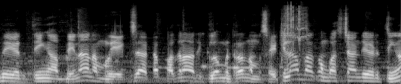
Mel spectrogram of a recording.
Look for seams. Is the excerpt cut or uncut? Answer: cut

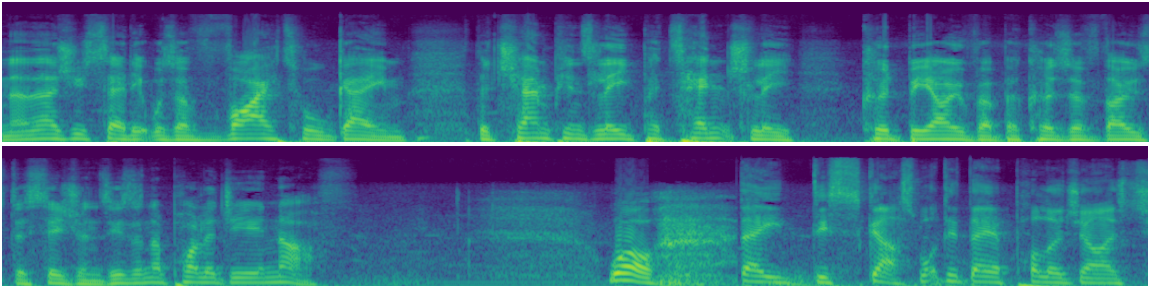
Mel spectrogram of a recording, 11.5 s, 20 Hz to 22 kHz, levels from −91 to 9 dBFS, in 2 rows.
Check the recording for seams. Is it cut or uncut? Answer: cut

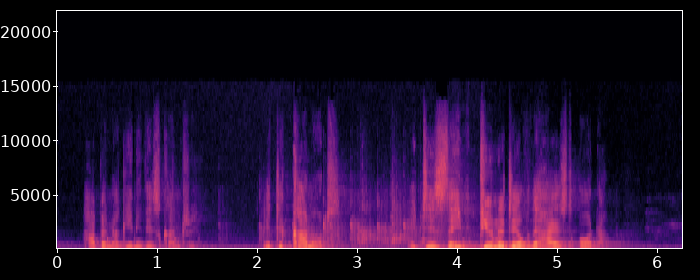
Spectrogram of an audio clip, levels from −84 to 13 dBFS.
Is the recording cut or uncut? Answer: uncut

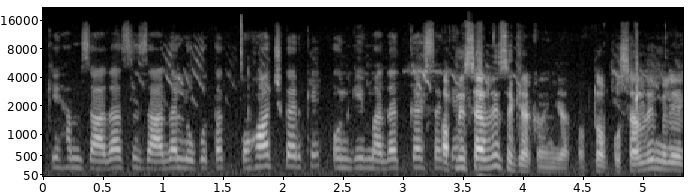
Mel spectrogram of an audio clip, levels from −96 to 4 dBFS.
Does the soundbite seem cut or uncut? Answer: uncut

